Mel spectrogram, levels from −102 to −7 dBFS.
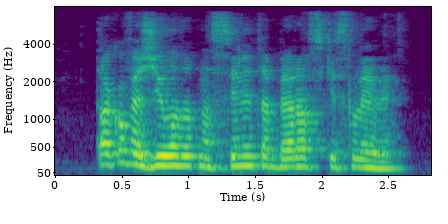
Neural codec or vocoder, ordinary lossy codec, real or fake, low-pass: none; AAC, 48 kbps; real; 7.2 kHz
